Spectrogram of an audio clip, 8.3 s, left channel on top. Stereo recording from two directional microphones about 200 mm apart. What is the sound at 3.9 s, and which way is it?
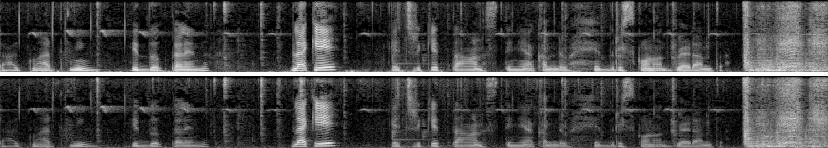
Speech, 20° left (ahead or behind).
